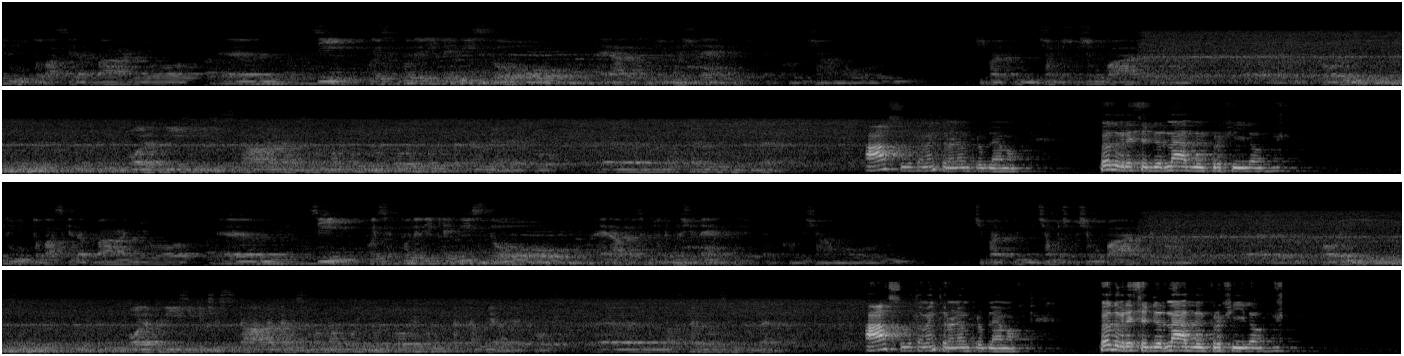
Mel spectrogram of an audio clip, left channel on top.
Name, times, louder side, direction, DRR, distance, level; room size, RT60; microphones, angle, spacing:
voice 1, 0.0-9.0 9.7-14.6 15.3-21.8, right 1 dB, 40° right, 7.7 m, -45 dB
sound 1, 2.0-7.4, left 1 dB, 25° left, 6.5 m, -50 dB
Thunder / Rain, 11.3-23.5, equal, ahead, 6.7 m, -46 dB
voice 2, 22.6-24.2 25.0-26.8, right 3 dB, 80° right, 1.6 m, -28 dB
27.0 x 25.0 x 8.2 m
head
